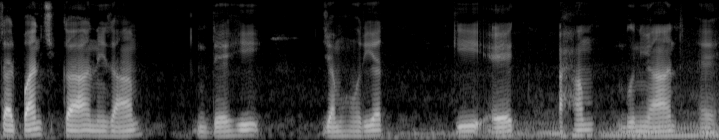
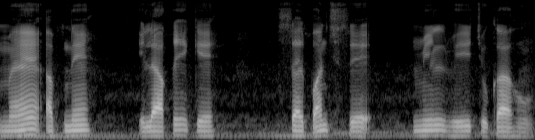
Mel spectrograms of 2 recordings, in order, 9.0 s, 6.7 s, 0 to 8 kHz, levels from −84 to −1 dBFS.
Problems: low volume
